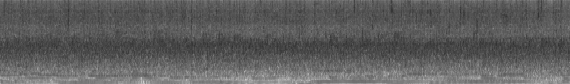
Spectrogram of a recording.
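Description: Sustained applause from the members of a parliamentary chamber, steady throughout, with slow, sad background music of long held notes underneath.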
